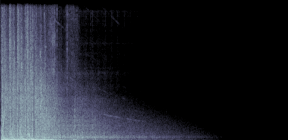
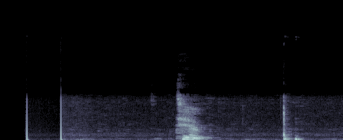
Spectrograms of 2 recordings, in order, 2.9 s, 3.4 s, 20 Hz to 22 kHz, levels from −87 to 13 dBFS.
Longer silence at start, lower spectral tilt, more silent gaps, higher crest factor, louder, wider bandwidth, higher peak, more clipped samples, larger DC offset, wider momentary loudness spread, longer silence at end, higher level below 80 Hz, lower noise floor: second, 0 s vs 1.75 s; about the same, -4 dB/octave vs -5 dB/octave; neither; second, 16 dB vs 22 dB; first, -13 LUFS vs -21 LUFS; first, over 20 kHz vs 7.6 kHz; about the same, 0 dBFS vs -2 dBFS; neither; neither; first, 22 LU vs 17 LU; first, 1.7 s vs 0.4 s; first, -22 dBFS vs -60 dBFS; first, under -90 dBFS vs -54 dBFS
